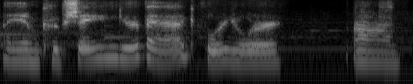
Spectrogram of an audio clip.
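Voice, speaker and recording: Female livestream co-host, mid-pitched with heavy vocal fry, informal and a little unsure, relaxed conversational style. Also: takes it slowly, muffled recording, faint music behind. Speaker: co-host doing crochet. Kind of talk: casual chat.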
